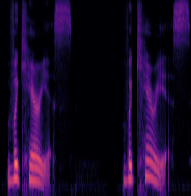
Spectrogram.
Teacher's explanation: The stress is on that second syllable. Care. Just like precarious, but with a V.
